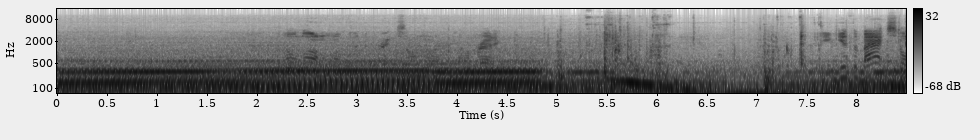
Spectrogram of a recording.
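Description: A car out on a test drive with Wilwood aftermarket brakes, its engine droning steadily at close range with a road rumble underneath, the pitch dipping midway as the car slows, while someone talks over it.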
